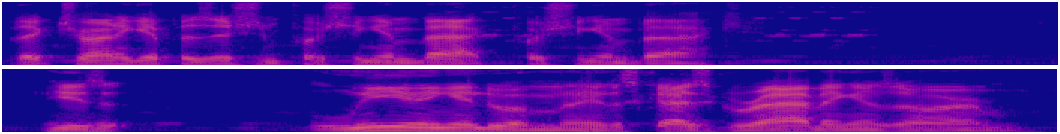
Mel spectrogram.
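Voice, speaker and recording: A man's voice: mid-range voice, moderate pace, a bit bright, faint music behind. A man doing live radio basketball play-by-play in a conversational, opinionated, exclamatory way.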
